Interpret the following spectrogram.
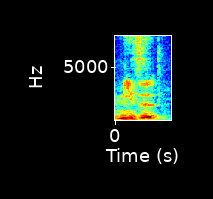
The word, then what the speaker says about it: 水: Y ya sabes cómo se pronuncia seguramente. Mizu, mizu es agua.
